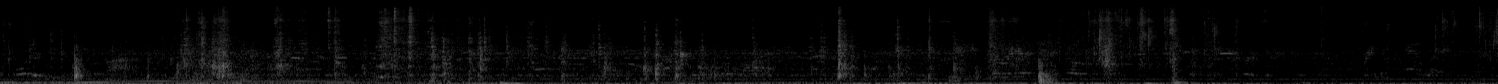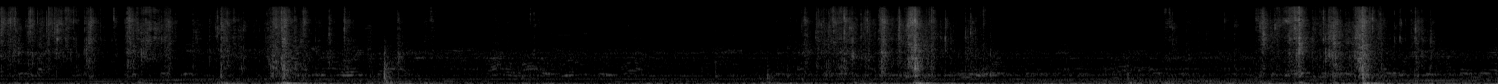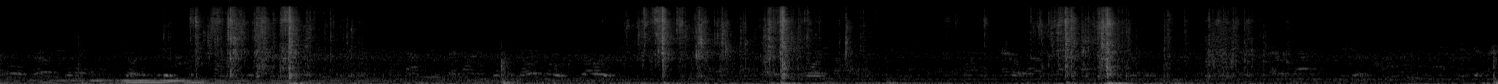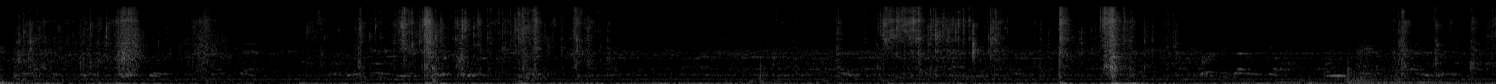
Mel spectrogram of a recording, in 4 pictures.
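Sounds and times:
foil wrappers tearing and crinkling: 0.0 - 20.5, 22.5 - 25.0, 26.6 - 29.4, 31.6 - 33.6, 36.0 - 38.8, 39.4 - 43.0, 44.9 - 47.3, 48.0 - 51.2, 52.6 - 57.0, 58.8 - 59.9.

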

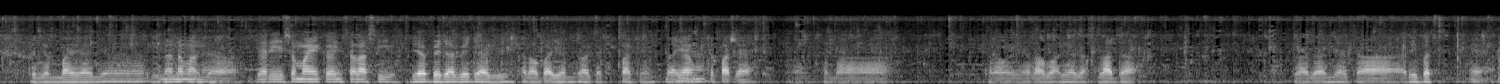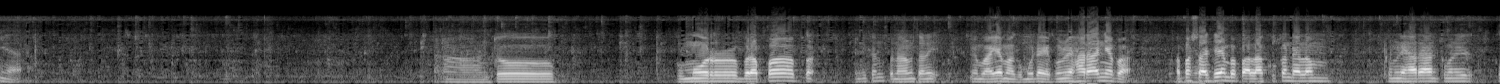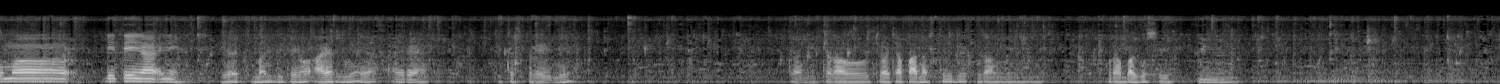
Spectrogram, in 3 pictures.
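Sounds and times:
water running through channels: 0.0 - 45.0.

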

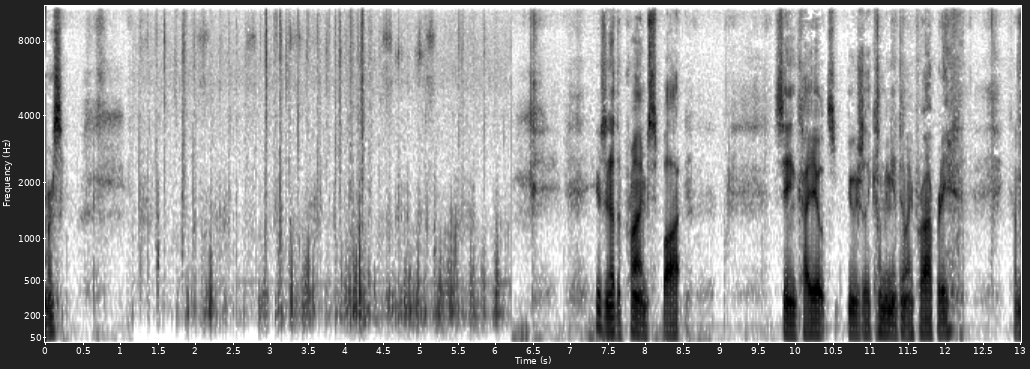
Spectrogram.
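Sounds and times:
footsteps on dirt: 0.6 - 6.2.

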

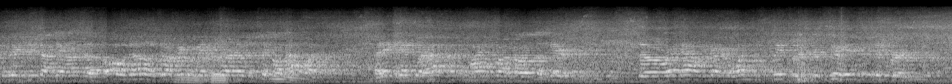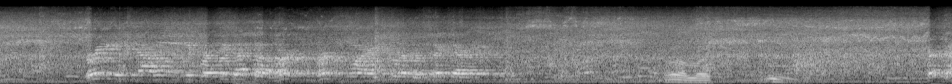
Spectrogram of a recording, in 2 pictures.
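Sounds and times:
rc car motors whining: 0.2 - 19.0
person talking: 16.2 - 17.6.

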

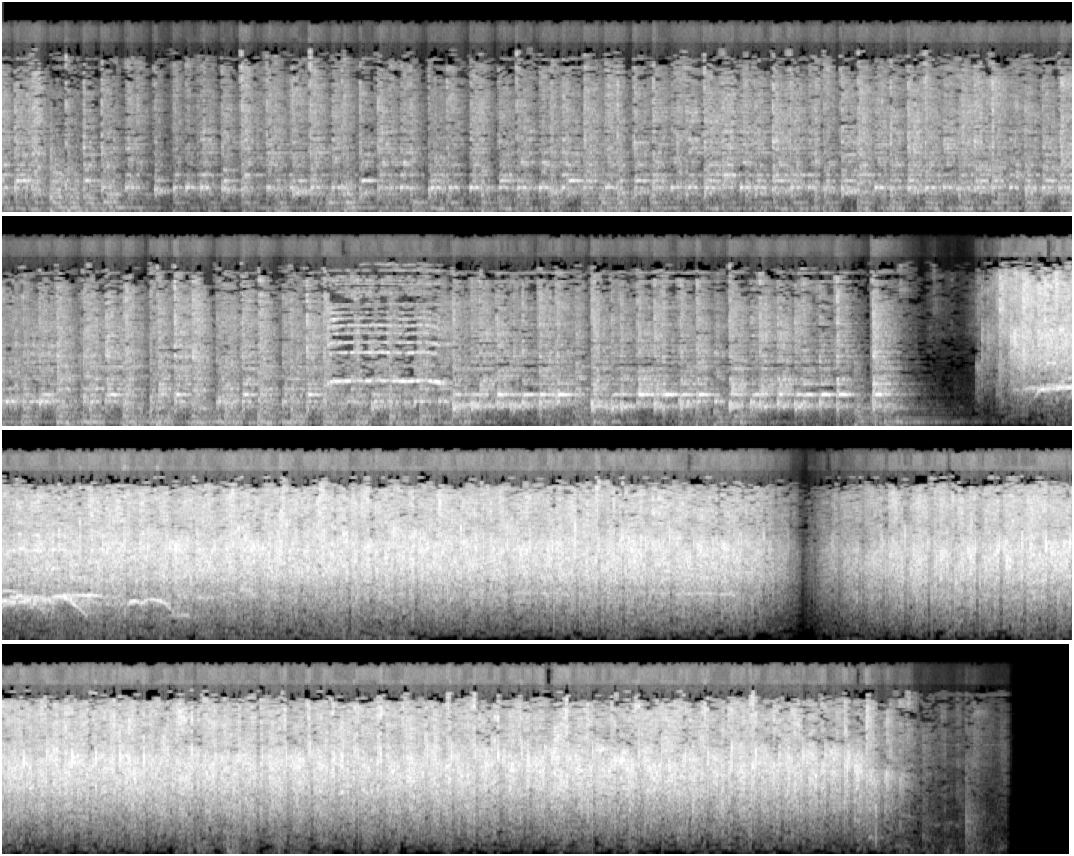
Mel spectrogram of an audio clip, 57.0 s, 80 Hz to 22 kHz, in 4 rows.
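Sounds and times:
audience applauding: 27.2 - 55.2.

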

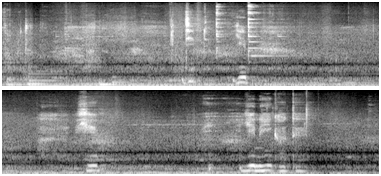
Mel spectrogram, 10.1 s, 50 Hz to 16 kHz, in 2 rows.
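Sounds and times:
metal spoon clinking on ceramic dish: 2.7 - 3.8.

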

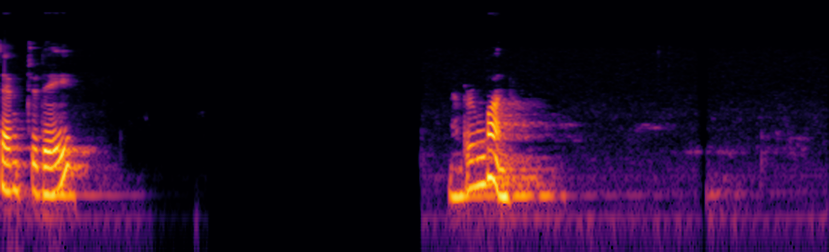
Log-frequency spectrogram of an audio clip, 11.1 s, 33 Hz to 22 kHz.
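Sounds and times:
woman speaking: 0.0 - 1.1, 6.0 - 7.4.

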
